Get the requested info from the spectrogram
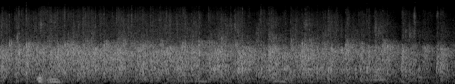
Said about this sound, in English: All right, that ends our lightning round. Let's give them a round of applause for getting through.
